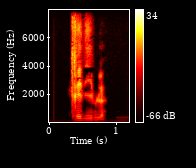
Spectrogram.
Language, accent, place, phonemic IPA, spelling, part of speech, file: French, France, Lyon, /kʁe.dibl/, crédibles, adjective, LL-Q150 (fra)-crédibles.wav
- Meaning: plural of crédible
